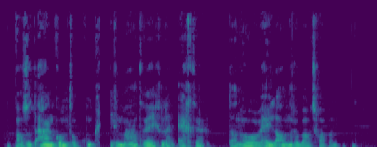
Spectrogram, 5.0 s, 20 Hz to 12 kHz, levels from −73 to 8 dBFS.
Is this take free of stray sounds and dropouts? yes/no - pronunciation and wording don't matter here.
no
